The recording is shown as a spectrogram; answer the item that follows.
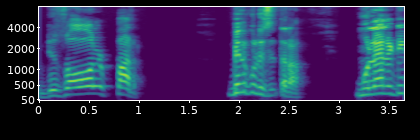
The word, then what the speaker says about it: molality: My dear student, अगर आप मोलैरिटी और मोलैलिटी दोनों के स्पेलिंग्स देखें ना तो देखिए MOLARITY मोलैरिटी, और इधर आप देखेंगे MOLALITY मोलैलिटी। एक में R है मोलैरिटी, एक में L है मोलैलिटी, बाकी लेटर्स दोनों में सेम है।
